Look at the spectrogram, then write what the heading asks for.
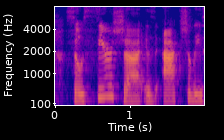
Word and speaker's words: Saoirse: Gaelic language at all, you know that the way Gaelic names are pronounced completely different from the way they are spelled. So Saoirse is actually spelled Saoirse.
